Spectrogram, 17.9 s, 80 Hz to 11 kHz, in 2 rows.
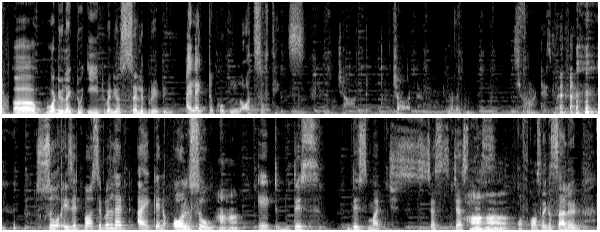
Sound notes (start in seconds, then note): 7.5 murmurs; 8.3 chuckles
